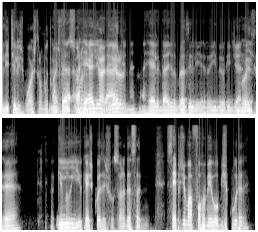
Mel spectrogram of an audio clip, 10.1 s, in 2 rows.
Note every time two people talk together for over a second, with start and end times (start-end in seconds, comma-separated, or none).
0.9-2.5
